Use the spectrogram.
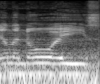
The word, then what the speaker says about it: Illinois: I do a lot of Midwest to like Texas to like Indiana and Illinois. Don't pronounce the S.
